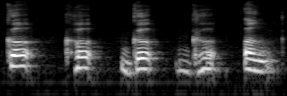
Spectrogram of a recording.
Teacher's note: जैसे हम लोग अगर बोलेंगे उसका उच्चारण हम लोग करेंगे क, ख, ग, घ, अंग, तो हमारे कंठ में वाइब्रेशंस आते हैं, तो इसलिए इसका उच्चारण स्थान हो जाता है कंठ।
